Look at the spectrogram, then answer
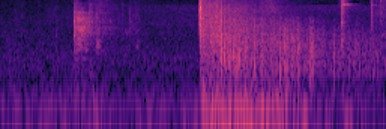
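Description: Gunfire from a Call of Duty match: a faint burst early on, then a loud sustained volley that fades out, with no voices over it.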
